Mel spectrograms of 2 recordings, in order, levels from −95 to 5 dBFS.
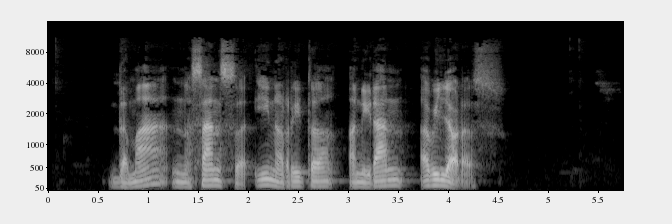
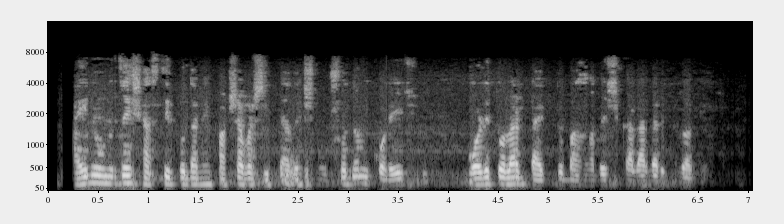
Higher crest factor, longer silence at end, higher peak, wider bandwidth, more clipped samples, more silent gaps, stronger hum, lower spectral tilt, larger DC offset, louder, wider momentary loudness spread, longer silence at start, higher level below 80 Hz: about the same, 22 dB vs 18 dB; first, 1.25 s vs 0.6 s; second, -6 dBFS vs -2 dBFS; first, 11 kHz vs 7.8 kHz; neither; neither; neither; about the same, -4.5 dB/octave vs -5.5 dB/octave; neither; second, -27 LUFS vs -19 LUFS; about the same, 9 LU vs 11 LU; first, 0.65 s vs 0.25 s; about the same, -56 dBFS vs -60 dBFS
